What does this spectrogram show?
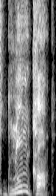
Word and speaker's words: Blomkamp: I heard a South African person explain that that's the way it's pronounced, even though no one does. So it's Blomkamp. Thank you, Blomkamp.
